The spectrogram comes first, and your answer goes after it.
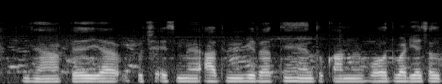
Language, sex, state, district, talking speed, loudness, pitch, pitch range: Hindi, male, Bihar, Sitamarhi, 205 wpm, -17 LUFS, 140 Hz, 140-145 Hz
